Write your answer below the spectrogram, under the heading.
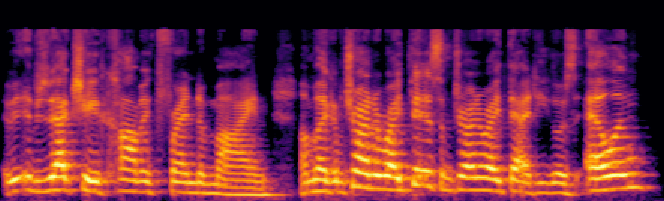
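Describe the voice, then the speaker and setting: A woman's voice: medium pitch, animated, fast talker, a little mellow. Woman comedian, podcast host, chatty, jokey, casual interview. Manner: chatty, jokey, self-promoting.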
